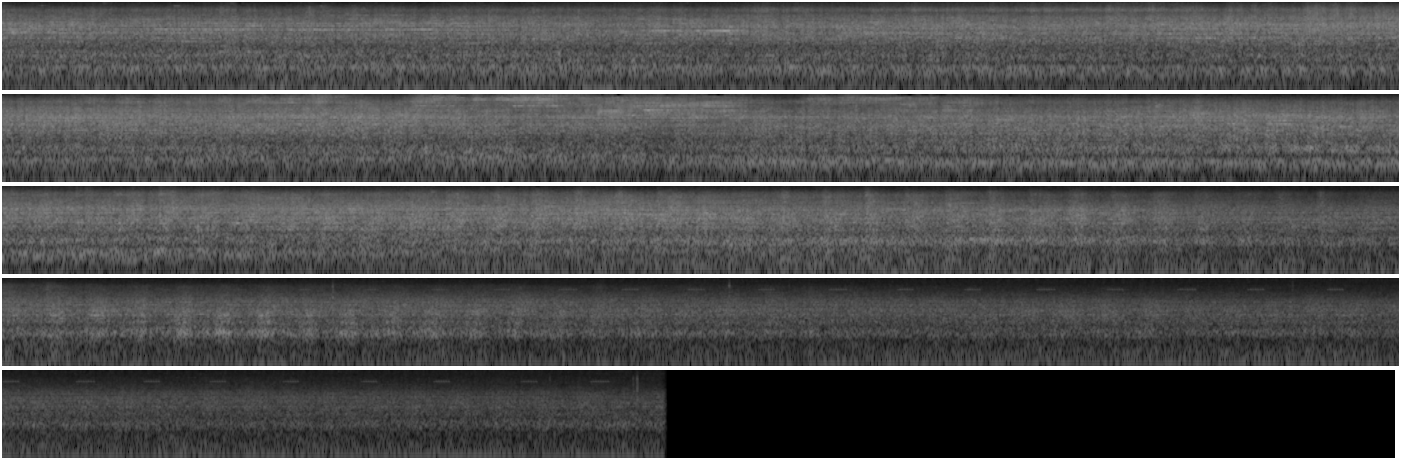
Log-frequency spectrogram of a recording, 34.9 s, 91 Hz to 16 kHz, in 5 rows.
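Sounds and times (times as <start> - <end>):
freight train cars rolling: 0.0 - 31.2
wheels clicking over rail joints: 3.8 - 27.4.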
